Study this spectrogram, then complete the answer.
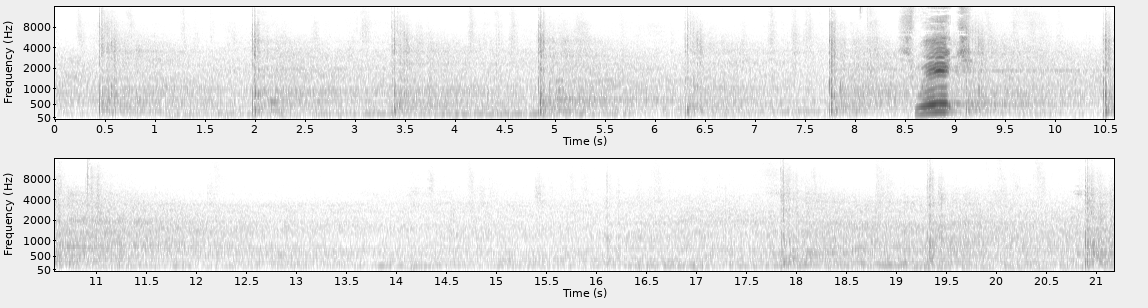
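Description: A tennis ball is struck by a racket with sharp pops that echo in a large hall.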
